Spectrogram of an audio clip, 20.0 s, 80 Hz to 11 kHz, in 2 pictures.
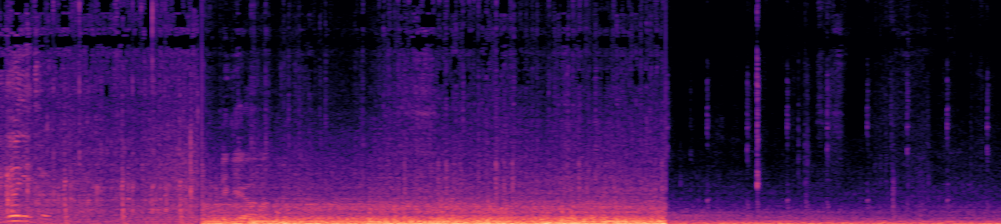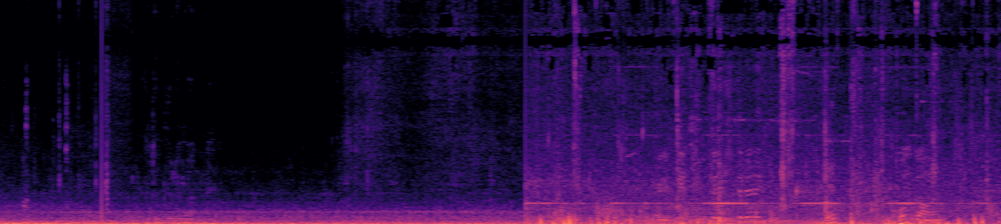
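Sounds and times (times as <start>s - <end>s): car road noise rumble: 0.0s - 20.0s.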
